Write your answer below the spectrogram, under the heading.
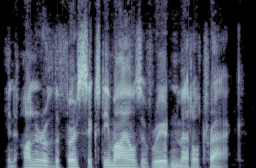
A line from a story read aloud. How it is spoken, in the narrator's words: she answered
